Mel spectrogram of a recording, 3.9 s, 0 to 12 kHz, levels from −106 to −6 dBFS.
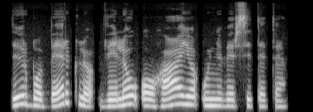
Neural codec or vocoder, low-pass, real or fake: none; 10.8 kHz; real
